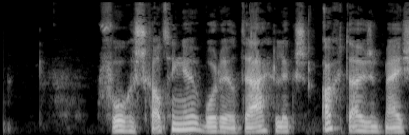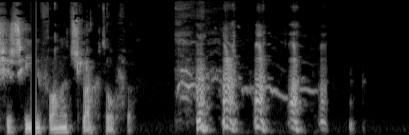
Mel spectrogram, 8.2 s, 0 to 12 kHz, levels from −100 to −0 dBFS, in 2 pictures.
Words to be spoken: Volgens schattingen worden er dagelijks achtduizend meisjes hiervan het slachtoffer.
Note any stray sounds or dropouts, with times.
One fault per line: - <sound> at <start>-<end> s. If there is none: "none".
- dropout at 4.4-4.5 s
- laugh at 5.8-7.4 s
